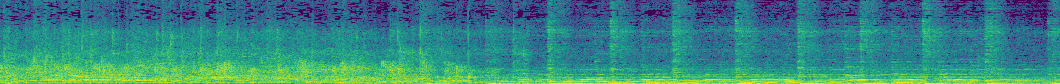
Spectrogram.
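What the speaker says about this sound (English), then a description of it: "Please clap for him." A crowd applauds the winner at a college farewell event, dense clapping that swells and grows louder partway through, with cheering voices mixed in.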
